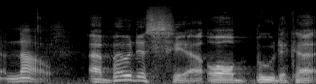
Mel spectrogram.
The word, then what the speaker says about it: Boudicca: a Buddhist here or Boudicca as she is more often or rather more correctly called um Clement Freud two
